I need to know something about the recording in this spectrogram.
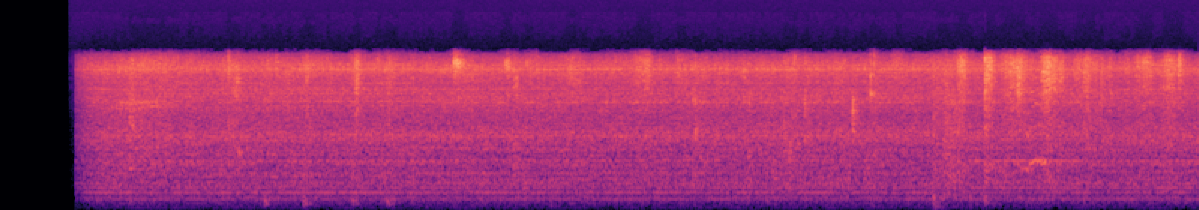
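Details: Indoor room noise with running water or an air-conditioner hum and faint clicks, with no animal voice heard.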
